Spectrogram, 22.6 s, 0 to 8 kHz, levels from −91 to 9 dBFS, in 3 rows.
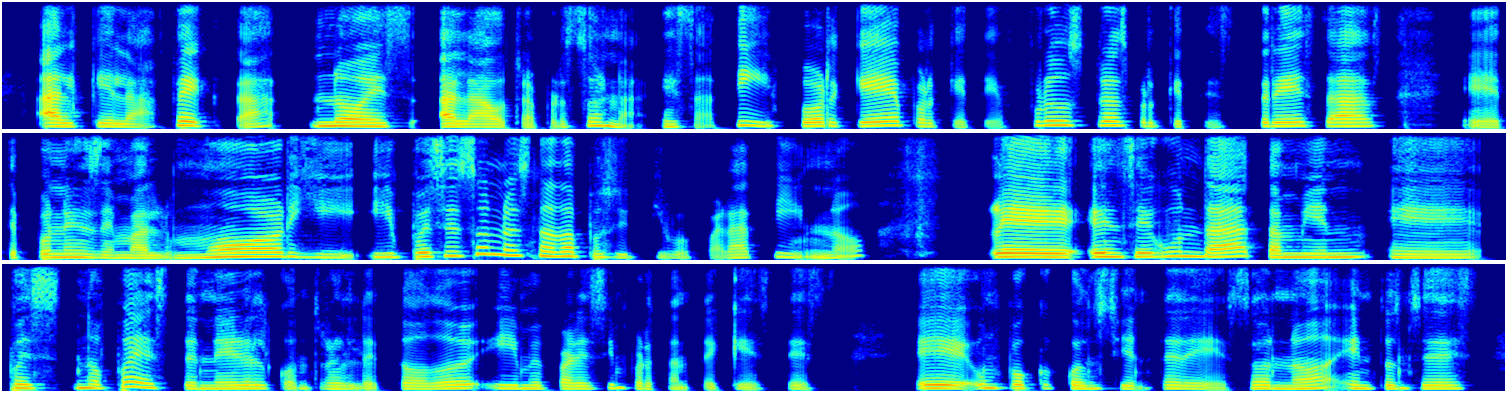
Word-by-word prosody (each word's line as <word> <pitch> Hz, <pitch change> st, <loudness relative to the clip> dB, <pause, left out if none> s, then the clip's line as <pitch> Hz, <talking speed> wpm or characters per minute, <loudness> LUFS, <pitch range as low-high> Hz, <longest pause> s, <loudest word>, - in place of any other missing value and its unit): al 205 Hz, -1 st, +5 dB
que 200 Hz, -1 st, -3 dB
la 175 Hz, -, -2 dB
afecta 235 Hz, -6 st, 0 dB
no 225 Hz, 0 st, +5 dB
es 205 Hz, -1 st, 0 dB
a 185 Hz, +1 st, +6 dB
la 170 Hz, -1 st, +2 dB
otra -, -, -6 dB
persona, 220 Hz, +4 st, -4 dB
es 175 Hz, -1 st, -6 dB
a -, -, -14 dB
ti, 235 Hz, -4 st, -3 dB
¿por 220 Hz, 0 st, +1 dB
qué?, 240 Hz, +3 st, +4 dB
porque 205 Hz, -4 st, -8 dB
te -, -, -18 dB
frustras, 260 Hz, -1 st, 0 dB
porque 200 Hz, -6 st, -10 dB
te -, -, -23 dB
estresas, 220 Hz, 0 st, 0 dB, 0.4 s
eh, -, -, -5 dB
te -, -, -8 dB
pones 205 Hz, 0 st, 0 dB
de 175 Hz, -1 st, -5 dB
mal 160 Hz, -2 st, -2 dB
humor 235 Hz, +9 st, +5 dB
y 210 Hz, -4 st, -7 dB
y 220 Hz, 0 st, -3 dB
pues, 245 Hz, +4 st, +1 dB
eso 285 Hz, +9 st, 0 dB
no 345 Hz, -4 st, +3 dB
es 310 Hz, -, -2 dB
nada 270 Hz, -1 st, +4 dB
positivo 205 Hz, -4 st, -10 dB
para 185 Hz, +1 st, -6 dB
ti, 210 Hz, +3 st, -9 dB
¿no?, 295 Hz, +2 st, -6 dB, 0.6 s
eh, 225 Hz, -1 st, +8 dB
en 235 Hz, 0 st, +6 dB
segunda, 255 Hz, +1 st, +3 dB
también, 215 Hz, 0 st, 0 dB
eh, 190 Hz, -1 st, -2 dB
pues, 220 Hz, -1 st, -1 dB
no 225 Hz, -1 st, +1 dB
puedes 250 Hz, -1 st, -1 dB
tener 190 Hz, +1 st, -2 dB
el 200 Hz, 0 st, -2 dB
control 175 Hz, -2 st, -8 dB
de -, -, -7 dB
todo 180 Hz, +4 st, -2 dB
y 195 Hz, -1 st, -5 dB
me 195 Hz, -1 st, -3 dB
parece 185 Hz, +2 st, -5 dB
importante 180 Hz, -7 st, -8 dB
que -, -, -10 dB
estés, -, -, -13 dB, 0.4 s
eh, 210 Hz, -3 st, +4 dB
un 225 Hz, 0 st, 0 dB
poco 210 Hz, -1 st, -4 dB
consciente 190 Hz, 0 st, -5 dB
de 175 Hz, -2 st, -5 dB
eso, 200 Hz, 0 st, -4 dB
¿no?, 190 Hz, +4 st, 0 dB
entonces, 195 Hz, -1 st, -3 dB
210 Hz, 175 wpm, -24 LUFS, 190-230 Hz, 0.6 s, eh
